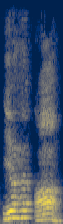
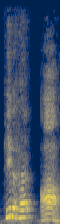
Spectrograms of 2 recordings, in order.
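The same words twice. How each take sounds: First: आ stretched very slowly; teacher shows आ by stretching it very slowly; drawn-out vowel. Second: आ said slowly and clearly; teacher shows आ to his students, sounding it out slowly; vowel demo. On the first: Teacher to students: आ stretched very slowly. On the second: Teacher to students: आ said slowly and clearly. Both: Shown as a demonstration. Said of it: "हम बोलेंगे आ".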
